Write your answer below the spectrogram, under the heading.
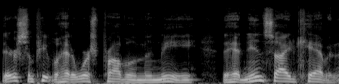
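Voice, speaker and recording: A man talking at a very fast pace. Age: 70s. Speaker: physician. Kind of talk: interview testimony.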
